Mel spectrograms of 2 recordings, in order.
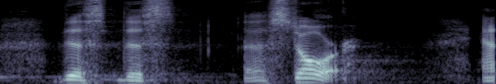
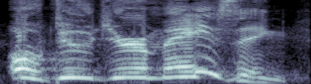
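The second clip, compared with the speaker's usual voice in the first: much higher and louder praise; excited praise; 9 dB louder than usual. Retold or imitated. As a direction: cheer him on with amazement. Praising the healer guy.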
